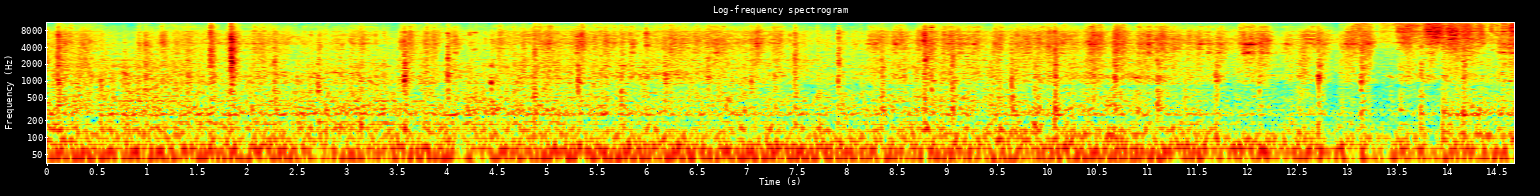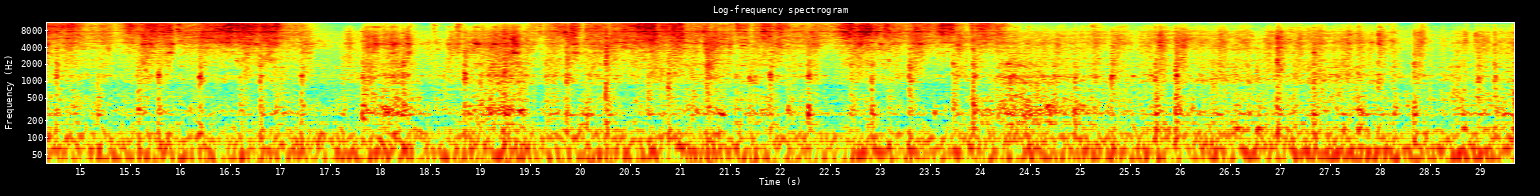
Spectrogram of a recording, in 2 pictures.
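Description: Passenger train rolling along the track, heard from the back of the train: a steady low rumble with wheels clicking over rail joints. A brighter hiss rises over it for a stretch in the middle.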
